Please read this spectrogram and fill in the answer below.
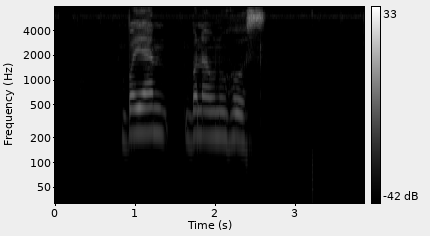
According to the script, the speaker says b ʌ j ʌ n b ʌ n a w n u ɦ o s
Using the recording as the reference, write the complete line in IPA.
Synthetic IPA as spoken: b ʌ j a n b ʌ n a w n u ɦ o s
